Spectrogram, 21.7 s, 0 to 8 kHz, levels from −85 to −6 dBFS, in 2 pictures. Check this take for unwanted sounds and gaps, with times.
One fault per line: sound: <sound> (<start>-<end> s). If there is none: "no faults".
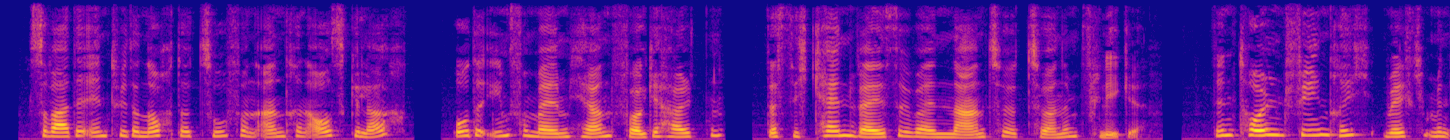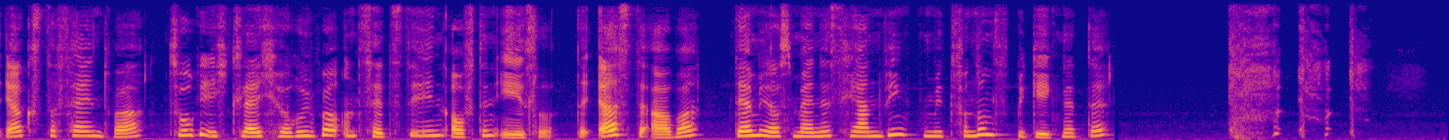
sound: cough (20.1-21.6 s)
